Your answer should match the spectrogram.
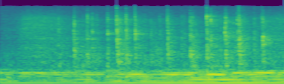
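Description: Computer keyboard typed on quickly: a rapid run of keystroke clicks starting about half a second in, over sustained background music with a low drone.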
